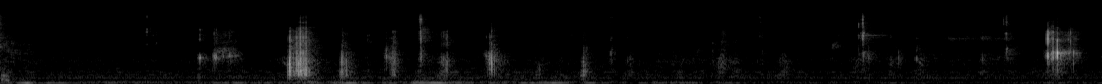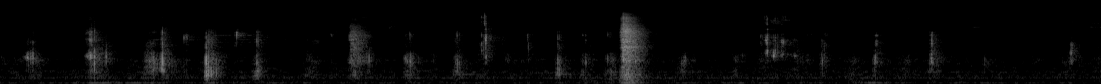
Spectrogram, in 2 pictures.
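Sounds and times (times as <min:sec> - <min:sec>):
chewing crunchy chocolate: 0:01.4 - 0:22.0.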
